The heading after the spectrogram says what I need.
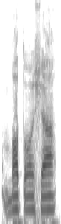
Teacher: تو کے اوپر کلکلہ کیا یعنی تو کو اٹھایا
